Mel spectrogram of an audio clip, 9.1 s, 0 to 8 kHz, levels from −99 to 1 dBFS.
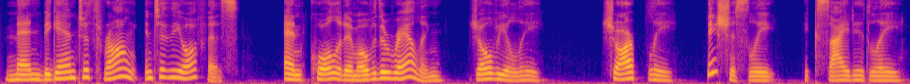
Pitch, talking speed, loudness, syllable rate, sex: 185 Hz, 120 wpm, -19 LUFS, 4.5 syllables/s, female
